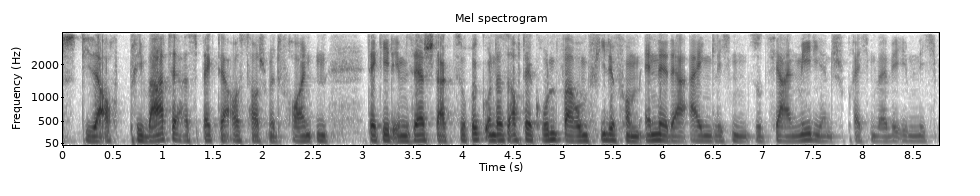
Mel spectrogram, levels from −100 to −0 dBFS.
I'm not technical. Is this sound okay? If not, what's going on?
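No. The microphone's input was most likely set too high, so the loudest moments tried to go past the maximum level the recording equipment can handle. This is microphone overload. The tops of those peaks get chopped flat, which adds a harsh, crackly, buzzy roughness to the voice. You can hear it at 0.32 to 0.45, 0.89 to 1.13, 3.09 to 3.26, 3.53 to 3.82, 4.11 to 5.18, 5.47 to 5.50 and 5.97 to 5.99 seconds.

The call software noticed the microphone was too loud and turned its volume down in one sudden step each time, which was likely a reaction to that distortion. This is the microphone volume stepped down. The voice and the background noise both get abruptly quieter, like someone nudging a volume knob. It happens at 0.96, 5.99 and 7.59 seconds, and the first two come right in the middle of or just after a distorted stretch. The whole recording also has the narrow, slightly muffled quality of an ordinary phone call.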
